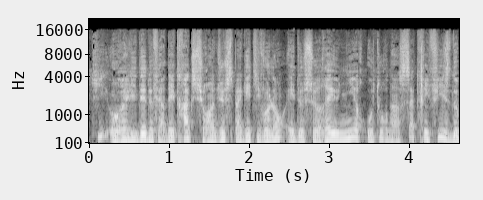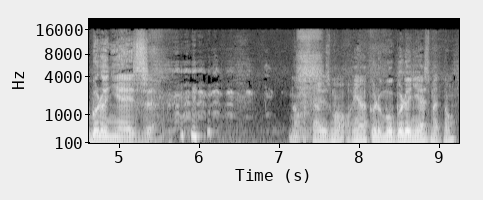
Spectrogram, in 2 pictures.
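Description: Actor as curt, sarcastic French police detective. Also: male voice, mid-range voice, brisk, darkish tone, slight background noise, close to an everyday voice. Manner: curt, sardonic, impatient. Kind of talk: naturalistic French audio drama acting.

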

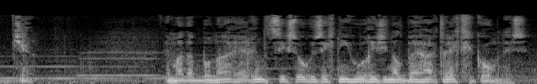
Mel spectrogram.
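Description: Actor as a low-voiced Flemish chief inspector. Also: male voice, brisk, music in the background, close to an everyday voice. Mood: probing, sceptical. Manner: dry, formal questioning. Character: male homicide chief inspector, dry, probing, businesslike. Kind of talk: radio drama acting.

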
